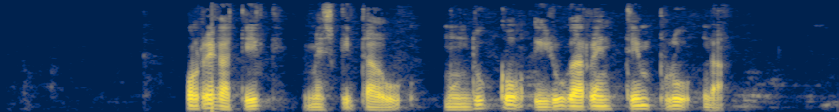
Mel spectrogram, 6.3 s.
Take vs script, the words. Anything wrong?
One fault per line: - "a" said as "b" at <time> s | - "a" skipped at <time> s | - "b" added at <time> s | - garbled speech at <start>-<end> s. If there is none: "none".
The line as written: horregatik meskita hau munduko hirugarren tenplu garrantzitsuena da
- "garrantzitsuena" skipped at 5.1 s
